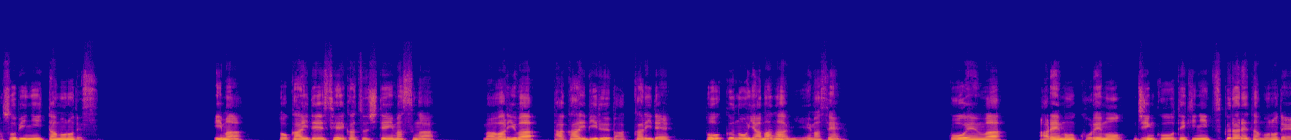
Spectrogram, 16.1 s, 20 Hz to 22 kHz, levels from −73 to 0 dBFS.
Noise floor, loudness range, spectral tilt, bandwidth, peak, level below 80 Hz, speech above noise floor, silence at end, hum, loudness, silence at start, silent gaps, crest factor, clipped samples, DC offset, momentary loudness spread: under -90 dBFS; 3 LU; -5.5 dB/octave; 13 kHz; -6 dBFS; -56 dBFS; over 67 dB; 0 s; none; -24 LUFS; 0 s; 1.32-2.67 s, 3.35-3.45 s, 5.77-6.03 s, 10.63-11.85 s, 12.60-12.97 s; 18 dB; under 0.1%; under 0.1%; 10 LU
